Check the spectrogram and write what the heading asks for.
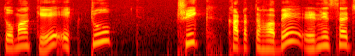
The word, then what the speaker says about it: Renaissance: তুমি যদি বানানটা সঠিক করতে চাও তাহলে RENAISSANC, রেনেসান্স মানে নবজাগরণ। তাই অপশন বি হবে রাইট আনসার। উচ্চারণটা হচ্ছে রেনেসাঁ, কিন্তু বানানের ক্ষেত্রে রেনেসান্স এরকমভাবে মনে রাখবে, তাহলে ইজি হবে বানানটা করতে।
